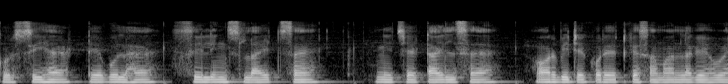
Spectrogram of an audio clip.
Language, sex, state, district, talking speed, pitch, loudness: Hindi, male, Jharkhand, Deoghar, 150 wpm, 110 Hz, -18 LUFS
